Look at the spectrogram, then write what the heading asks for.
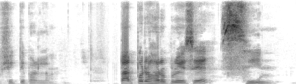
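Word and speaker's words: سين: তো এটা সিন। এটা উচ্চারণের সময় আপনার মুখ দিয়ে বাতাস বাহির হবে।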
